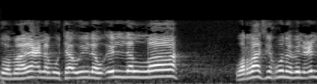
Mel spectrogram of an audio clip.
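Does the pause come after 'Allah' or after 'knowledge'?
after Allah. It pauses right after 'Allah', then continues. Only God knows its interpretation. "وإذا وقفت على الله على لفظ الجلالة"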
